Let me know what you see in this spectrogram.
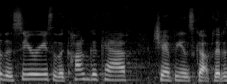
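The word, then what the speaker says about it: CONCACAF: first first round of the series of the conaf Champions Cup did I say it right you got it conaf all right so that is an International Tournament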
